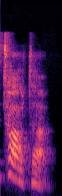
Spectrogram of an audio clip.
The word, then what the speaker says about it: Tata: name it's all done it's in Italy it is Tata and my husband was Italian and the last name in Italy was pronounced Tata in America they've said Tata so it's Reverend data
